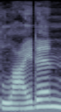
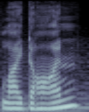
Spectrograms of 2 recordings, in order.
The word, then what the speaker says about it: Lien: of lien or lien it is lien not lion which is going to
